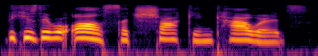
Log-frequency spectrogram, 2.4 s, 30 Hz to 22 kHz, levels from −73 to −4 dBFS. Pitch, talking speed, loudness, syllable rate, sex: 215 Hz, 175 wpm, -19 LUFS, 5.3 syllables/s, female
